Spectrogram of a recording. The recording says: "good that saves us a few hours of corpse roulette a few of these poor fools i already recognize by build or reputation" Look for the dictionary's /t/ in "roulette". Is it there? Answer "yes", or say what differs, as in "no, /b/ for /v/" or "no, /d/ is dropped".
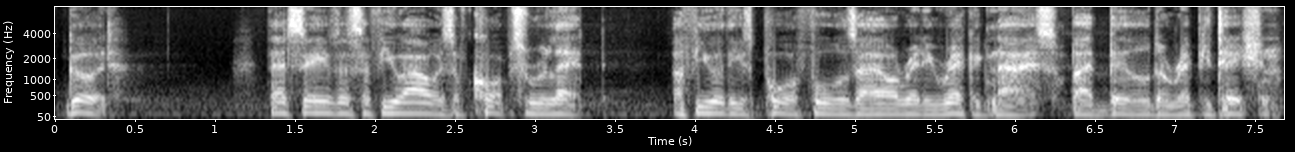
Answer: yes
